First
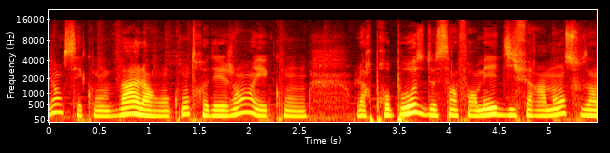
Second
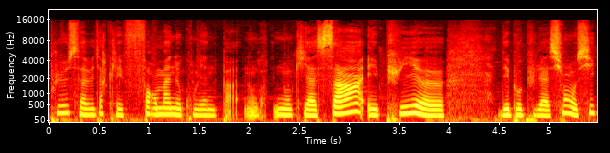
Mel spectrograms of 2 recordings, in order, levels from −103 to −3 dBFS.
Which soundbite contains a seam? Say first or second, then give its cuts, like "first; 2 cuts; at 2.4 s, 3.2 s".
second; 1 cut; at 2.1 s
